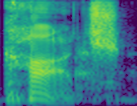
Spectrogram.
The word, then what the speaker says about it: Koch: others uh titled the coke club and Koke has spelled uh you know the old mayor of New York used to pronounce it kotch K C and um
